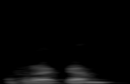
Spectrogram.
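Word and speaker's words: רקם: Ahora la palabra entretejer que usa aquí en hebreo es rakam. Se escribe R-A-Q-A-M, rakam.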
